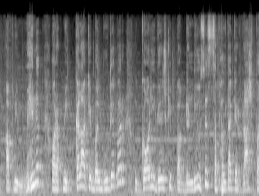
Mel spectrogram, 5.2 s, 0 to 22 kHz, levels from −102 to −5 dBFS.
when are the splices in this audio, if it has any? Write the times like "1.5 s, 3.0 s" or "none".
none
